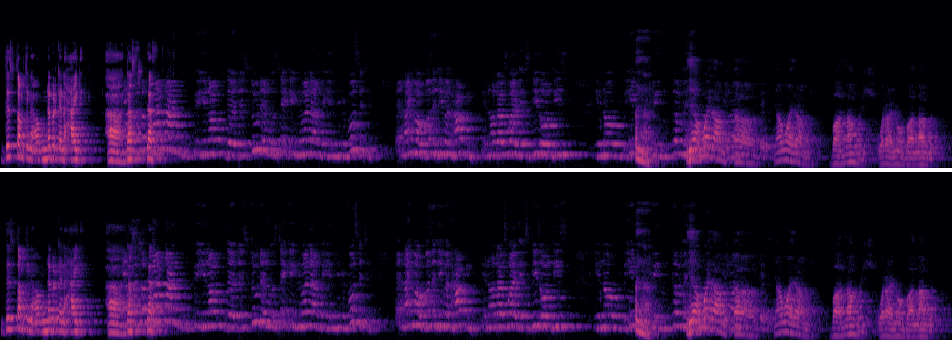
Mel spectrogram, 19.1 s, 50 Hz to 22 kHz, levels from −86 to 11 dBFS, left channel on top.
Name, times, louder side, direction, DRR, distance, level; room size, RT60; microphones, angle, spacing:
voice 1, 0.1-1.6 2.1-2.7 2.9-3.1, left 4 dB, 45° left, 9 dB, 0.5 m, -32 dB
voice 2, 2.3-7.4 7.9-11.3 11.9-12.7 13.0-15.3, right 1 dB, 50° right, -3 dB, 3.2 m, -44 dB
voice 3, 12.7-13.0 13.7-15.1 15.5-16.2 16.6-18.6, equal, ahead, 1 dB, 0.5 m, -38 dB
9.1 x 4.5 x 5.6 m, 1.1 s
head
